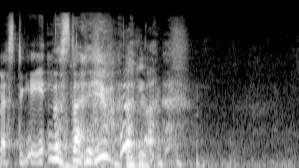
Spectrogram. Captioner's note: both laughing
